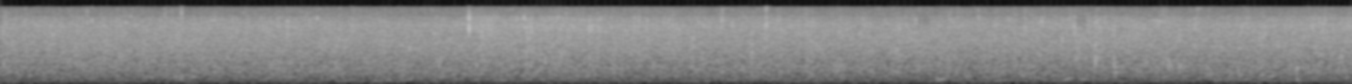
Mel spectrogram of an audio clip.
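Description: Shallow woodland stream running over stones: a steady rush of water.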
